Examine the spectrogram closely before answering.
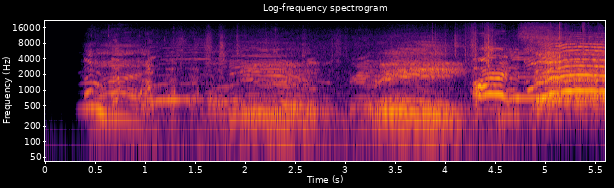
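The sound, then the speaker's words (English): An invited crowd of supporters cheers and whoops loudly and continuously as a ceremonial red ribbon is cut at the reopening of the Sheldon Concert Hall in St. Louis's Grand Center, many overlapping voices rising in excited shouts that swell near the end. “cut a ceremonial red ribbon, and an invited crowd of supporters got their first look at updates to the building.”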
